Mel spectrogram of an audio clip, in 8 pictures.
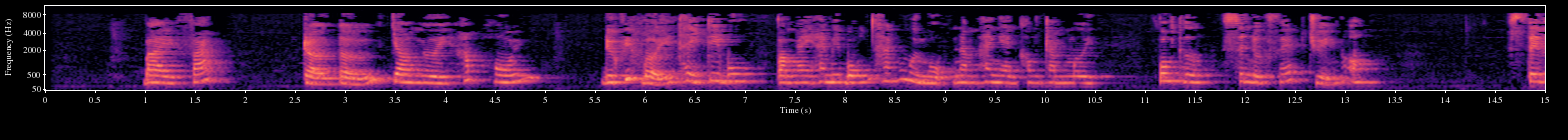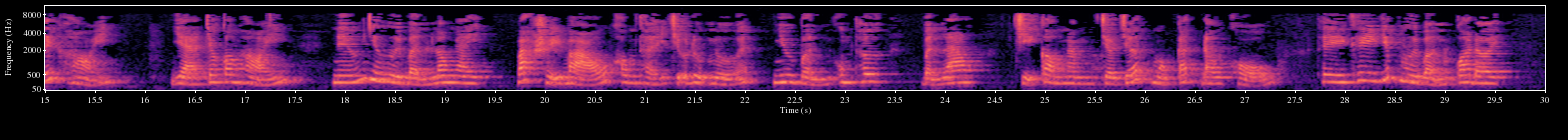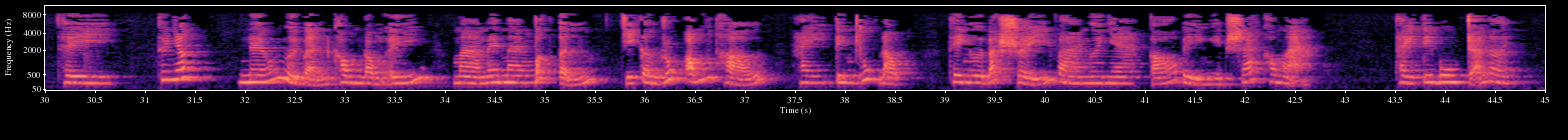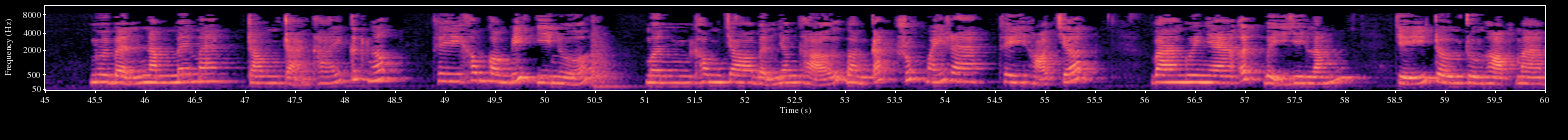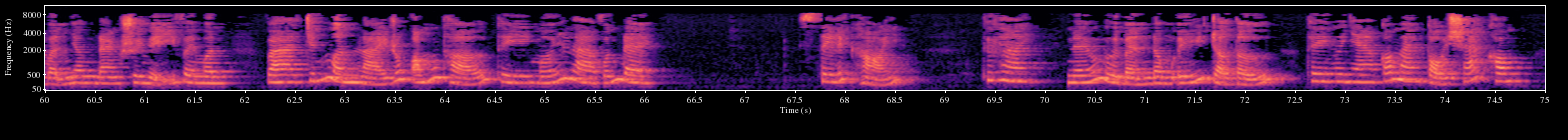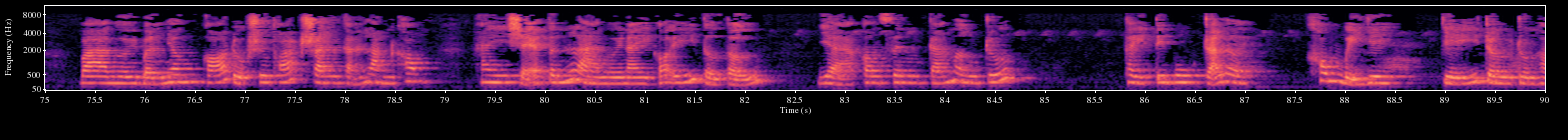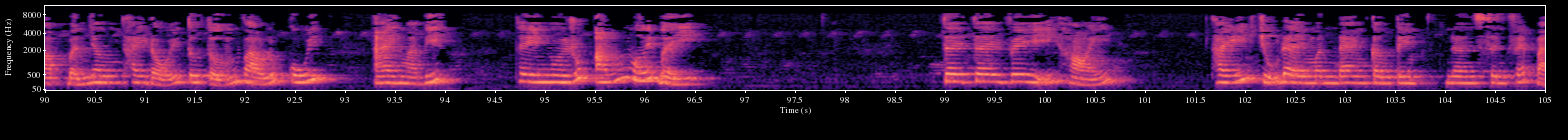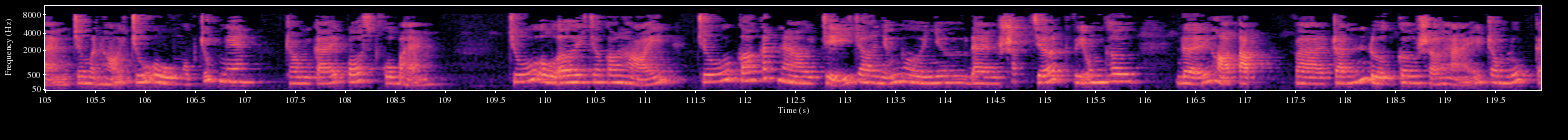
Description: chuyển âm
